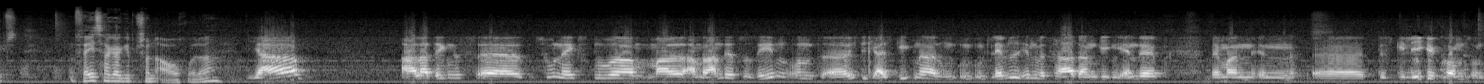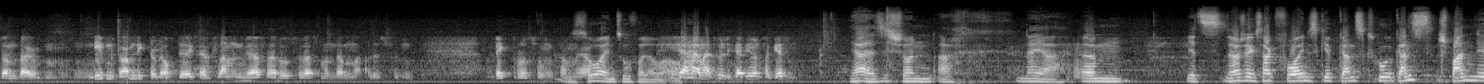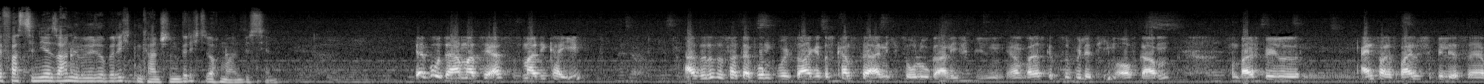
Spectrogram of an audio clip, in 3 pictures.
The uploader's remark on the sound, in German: Wir lassen uns von technischen Problemen bei der Aufnahme und mangelnder spielerischer Qualität doch nicht schrecken! In angemessenem LowFi-Ambiente.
